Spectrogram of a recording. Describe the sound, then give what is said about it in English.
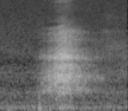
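Guided group breathing exercise: one deep breath drawn in and let out, a soft, airy swell that rises and fades, quiet, with no talk. “You're going to take a breath in, take a breath out.”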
